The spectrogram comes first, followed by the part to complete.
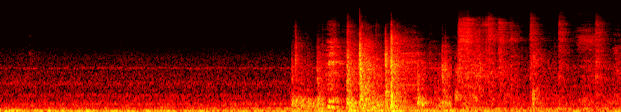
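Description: A steady low rumble throughout. From about three seconds in come irregular rustles, creaks and knocks: a person struggling in a wooden chair against bound wrists.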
